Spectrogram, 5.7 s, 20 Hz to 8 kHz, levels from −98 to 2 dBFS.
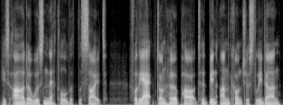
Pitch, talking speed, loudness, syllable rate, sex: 105 Hz, 180 wpm, -20 LUFS, 4.3 syllables/s, male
